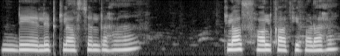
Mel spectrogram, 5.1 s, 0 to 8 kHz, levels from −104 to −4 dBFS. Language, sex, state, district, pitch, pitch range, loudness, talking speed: Hindi, female, Uttar Pradesh, Jalaun, 235 Hz, 230-255 Hz, -23 LUFS, 130 wpm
